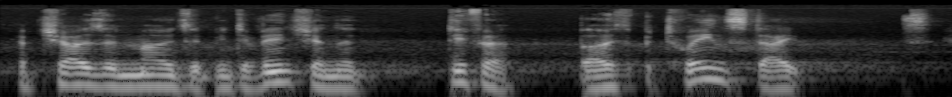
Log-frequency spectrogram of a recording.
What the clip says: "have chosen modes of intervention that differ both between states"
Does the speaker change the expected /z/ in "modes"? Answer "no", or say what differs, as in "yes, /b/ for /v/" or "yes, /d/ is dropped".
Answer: no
